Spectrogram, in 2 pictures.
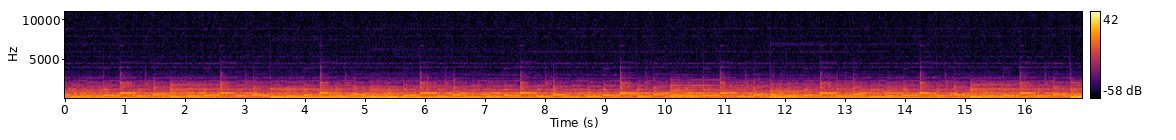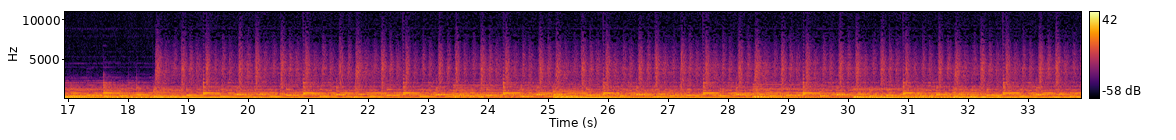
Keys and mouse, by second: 1.0 shift+drag, 1.7 g, 4.2 click, 5.4 g, 6.9 shift+click, 7.5 Tab, 8.5 KP_Decimal, 9.4 Tab, 9.5-10.5 drag, 10.9-12.6 drag, 12.6 Tab, 13.0 a, 13.3 ctrl+s, 13.7-14.4 drag, 15.0-15.6 drag, 15.7 shift+click, 16.3-16.7 drag, 17.1 shift+drag, 17.5 Tab, 18.1 shift+click, 20.0 ctrl+KP_1, 21.3 shift+drag, 21.8-24.3 typing, 24.7 click, 25.5-27.0 drag, 27.2 ctrl+z, 29.9 a, 30.2 3, 32.8 click, 33.7 ctrl+z.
